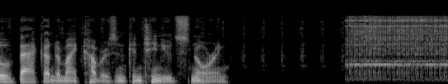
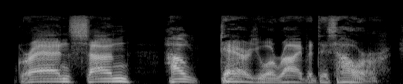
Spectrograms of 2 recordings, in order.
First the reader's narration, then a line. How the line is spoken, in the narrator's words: he thundered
